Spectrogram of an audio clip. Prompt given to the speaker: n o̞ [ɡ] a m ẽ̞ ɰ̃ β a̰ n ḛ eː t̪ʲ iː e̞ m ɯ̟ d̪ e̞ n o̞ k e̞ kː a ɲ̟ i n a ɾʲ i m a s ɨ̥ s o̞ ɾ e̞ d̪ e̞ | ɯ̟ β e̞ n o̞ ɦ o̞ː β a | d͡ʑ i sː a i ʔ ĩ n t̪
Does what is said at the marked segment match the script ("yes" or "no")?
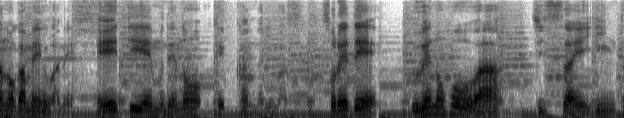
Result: yes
